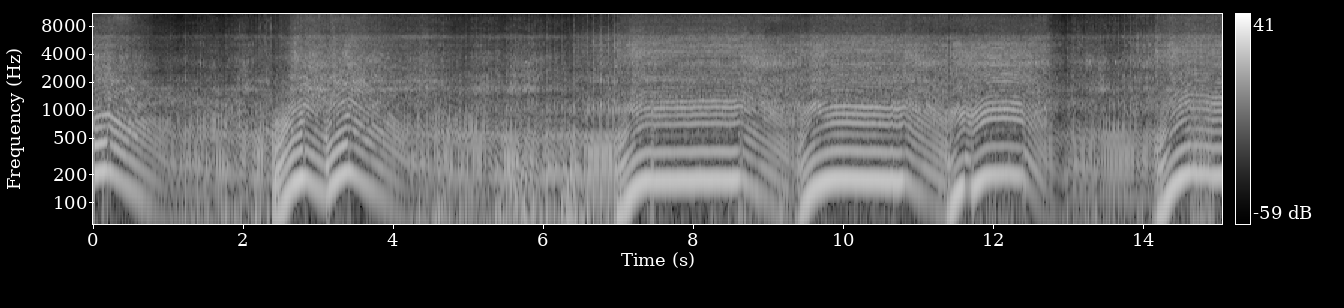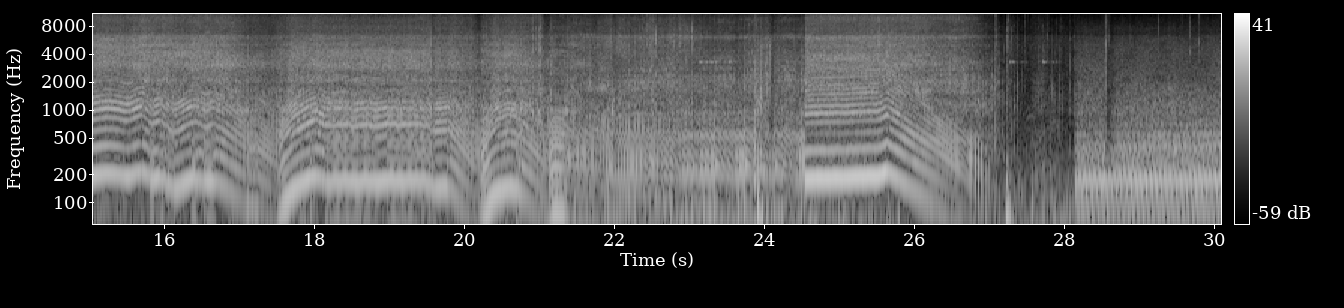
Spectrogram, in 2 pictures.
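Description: Two-stroke chainsaw cutting dead oak limbs, its engine revving up to full throttle and dropping back again and again, about ten times. Near the end the saw stops, leaving a steady lower engine hum.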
